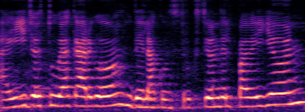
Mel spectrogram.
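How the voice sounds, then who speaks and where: A woman with an Italian accent speaks at a high pitch with ordinary pitch variation. Audible room echo and noticeable background noise surround her. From Italy. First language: Italian (speaking Spanish). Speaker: architect. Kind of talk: lecture.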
